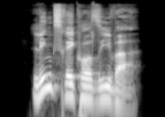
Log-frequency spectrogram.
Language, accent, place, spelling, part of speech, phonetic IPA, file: German, Germany, Berlin, linksrekursiver, adjective, [ˈlɪŋksʁekʊʁˌziːvɐ], De-linksrekursiver.ogg
- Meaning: inflection of linksrekursiv: 1. strong/mixed nominative masculine singular 2. strong genitive/dative feminine singular 3. strong genitive plural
